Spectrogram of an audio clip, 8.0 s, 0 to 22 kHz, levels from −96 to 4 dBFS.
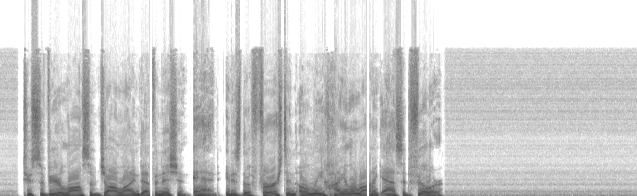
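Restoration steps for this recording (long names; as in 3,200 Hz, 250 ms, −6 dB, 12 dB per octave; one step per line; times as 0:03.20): clipped peaks rebuilt −22.5 dBFS
repair the gap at 0:01.87/0:04.58, 38 ms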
